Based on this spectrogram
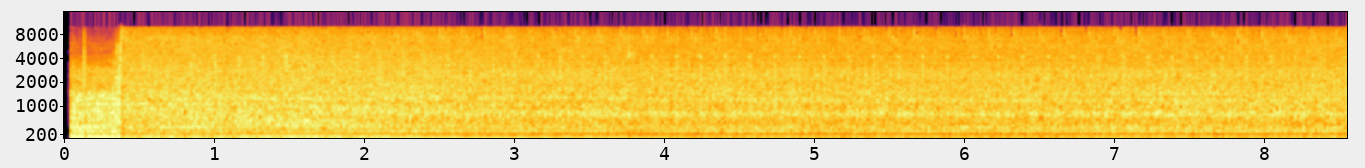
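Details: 2005 Mustang GT V8 idling steadily with a light, fast ticking clatter; identified as normal cam phaser noise, nothing wrong with it.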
